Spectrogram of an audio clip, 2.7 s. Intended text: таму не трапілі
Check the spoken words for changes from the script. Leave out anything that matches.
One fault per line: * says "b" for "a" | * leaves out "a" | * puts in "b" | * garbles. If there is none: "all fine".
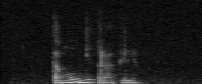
all fine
